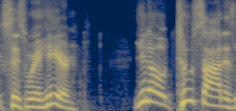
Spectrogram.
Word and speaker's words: Tucson: While we're here, since we're here, you know, Tucson is not Tucson. It's Tuskin.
